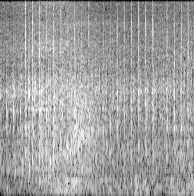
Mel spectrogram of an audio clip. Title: Стук в двигателе.В чем может быть проблема?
